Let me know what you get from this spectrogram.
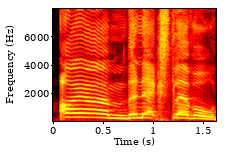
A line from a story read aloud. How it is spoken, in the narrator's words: Jaden Scar exclaims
